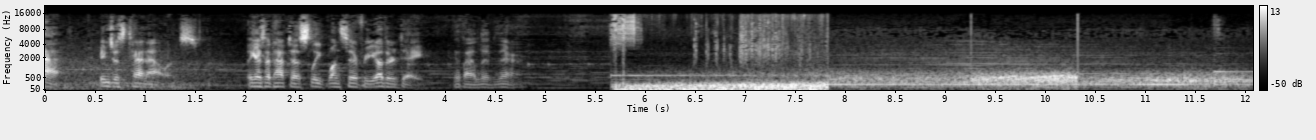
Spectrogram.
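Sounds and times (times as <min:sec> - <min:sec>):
low drone: 0:05.7 - 0:12.0
deep wind-like rumble: 0:06.0 - 0:12.0.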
